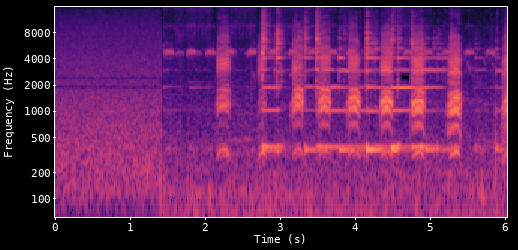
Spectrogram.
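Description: A steady hiss like wind on the microphone, then, after about a second and a half, a bird's harsh, loud calls repeated about three times a second.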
